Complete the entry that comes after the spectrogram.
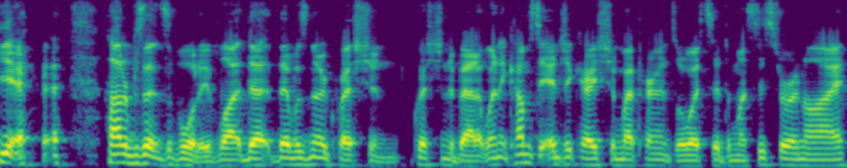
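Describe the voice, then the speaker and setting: Very fast speech comes from a man. He has an Australian accent. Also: quiet background. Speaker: singer and vocal director. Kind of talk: casual interview. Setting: remote call.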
